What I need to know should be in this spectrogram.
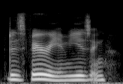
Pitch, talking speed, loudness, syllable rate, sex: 210 Hz, 195 wpm, -13 LUFS, 7.1 syllables/s, female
